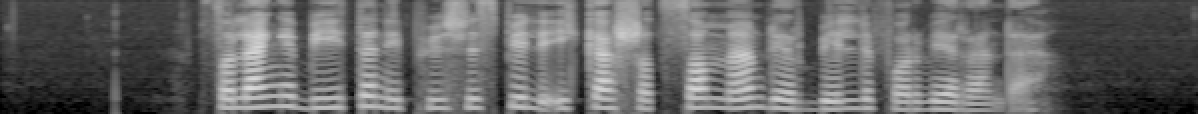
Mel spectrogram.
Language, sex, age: Norwegian, female, 28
